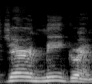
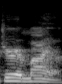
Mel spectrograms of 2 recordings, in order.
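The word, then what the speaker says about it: Jerami Grant: uh Elby Elie listen it's jerem m Grant not jerem Maya jerem M Grant you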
